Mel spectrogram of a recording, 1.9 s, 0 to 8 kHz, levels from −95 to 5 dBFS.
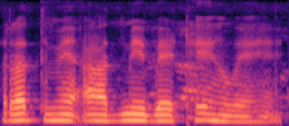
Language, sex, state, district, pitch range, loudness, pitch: Hindi, male, West Bengal, Alipurduar, 140-150 Hz, -18 LUFS, 145 Hz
